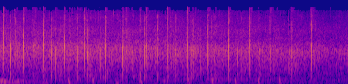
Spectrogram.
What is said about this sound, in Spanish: Y le damos un aplauso.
